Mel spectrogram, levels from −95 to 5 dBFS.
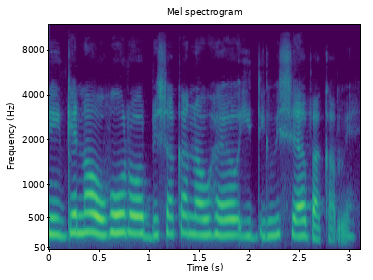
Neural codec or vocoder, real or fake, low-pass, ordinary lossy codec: codec, 24 kHz, 0.9 kbps, WavTokenizer, small release; fake; 10.8 kHz; none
